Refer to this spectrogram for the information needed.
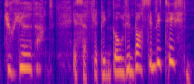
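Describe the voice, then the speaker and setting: A woman's voice: on the high side, expressive, brisk, a little mellow, no room sound, clean studio sound. A woman playing a brash, cocksure amateur detective in an audio drama, narrating theatrically with a knowing, conspiratorial manner. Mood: scandalised, excited.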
